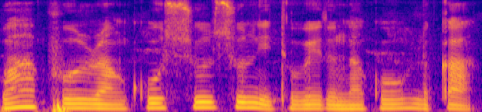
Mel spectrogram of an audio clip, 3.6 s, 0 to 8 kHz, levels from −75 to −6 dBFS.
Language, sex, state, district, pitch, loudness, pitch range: Garo, male, Meghalaya, South Garo Hills, 115 Hz, -17 LUFS, 105-125 Hz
